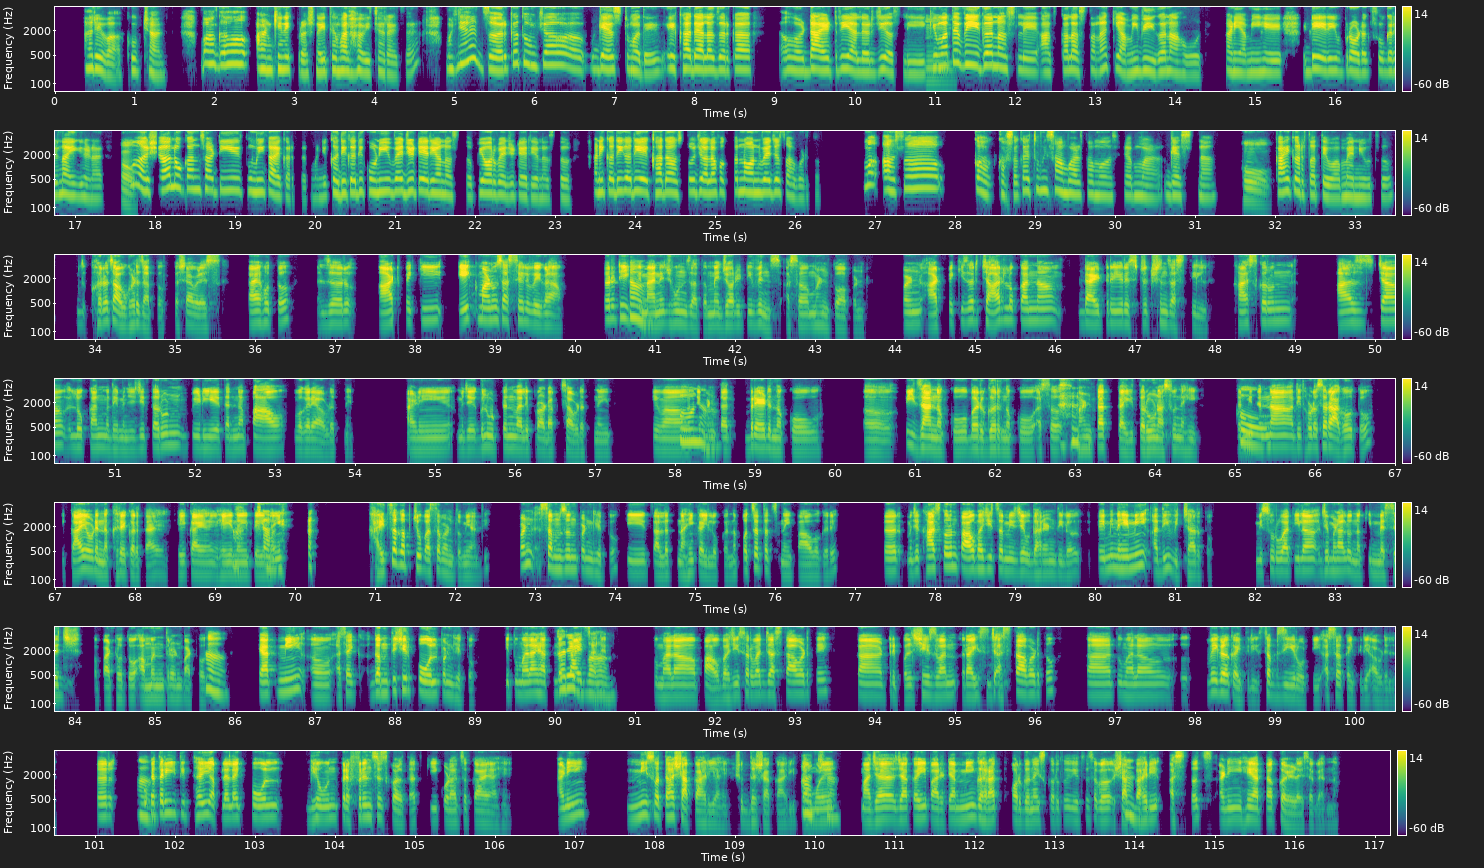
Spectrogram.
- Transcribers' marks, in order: laughing while speaking: "मला विचारायचा आहे"; in English: "गेस्टमध्ये"; in English: "डायटरी ॲलर्जी"; in English: "वीगन"; in English: "वीगन"; in English: "डेअरी प्रॉडक्ट्स"; in English: "व्हेजिटेरियन"; in English: "प्युअर व्हेजिटेरियन"; in English: "नॉनव्हेजच"; in English: "गेस्टना?"; in English: "मॅजॉरिटी विन्स"; in English: "डायटरी रिस्ट्रिक्शन्स"; in English: "ग्लुटेनवाले प्रॉडक्ट्स"; other background noise; chuckle; chuckle; laughing while speaking: "अच्छा"; chuckle; laughing while speaking: "जास्त"; in English: "ऑर्गनाइझ"
- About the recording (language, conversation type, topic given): Marathi, podcast, जेव्हा पाहुण्यांसाठी जेवण वाढायचे असते, तेव्हा तुम्ही उत्तम यजमान कसे बनता?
